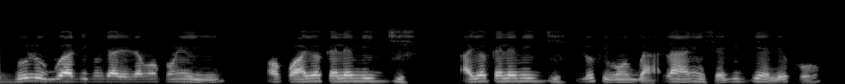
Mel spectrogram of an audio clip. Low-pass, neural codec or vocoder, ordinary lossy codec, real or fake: 5.4 kHz; none; MP3, 48 kbps; real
